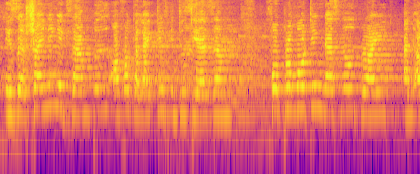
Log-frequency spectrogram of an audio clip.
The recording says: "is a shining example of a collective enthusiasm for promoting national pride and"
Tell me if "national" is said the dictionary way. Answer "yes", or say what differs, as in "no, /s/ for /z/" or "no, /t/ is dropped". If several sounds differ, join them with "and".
yes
